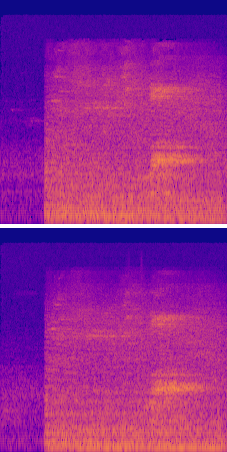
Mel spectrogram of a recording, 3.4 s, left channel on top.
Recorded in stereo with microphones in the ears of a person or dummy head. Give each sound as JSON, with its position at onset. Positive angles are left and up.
{"t": 0.7, "sound": "laughter", "side_deg": 25, "distance_m": 1.0}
